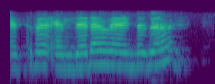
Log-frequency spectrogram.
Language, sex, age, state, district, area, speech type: Malayalam, female, 18-30, Kerala, Kottayam, rural, conversation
